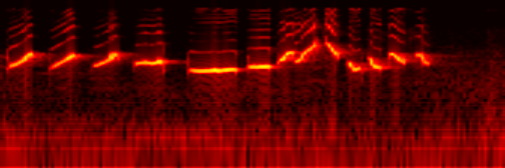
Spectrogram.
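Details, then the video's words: White-rumped shama singing a varied phrase meant for training other songbirds: rhythmic whistled notes, a long flat whistle, then a quick rising and falling flourish of about a dozen notes. "MURAI BATU gacor full isian varasi paling cocok untuk masteran burung cepat bunyi gacor"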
